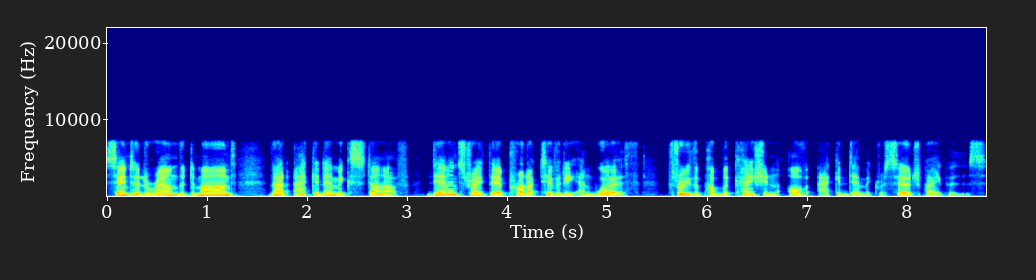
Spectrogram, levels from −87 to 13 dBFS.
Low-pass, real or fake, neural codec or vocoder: 7.2 kHz; real; none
